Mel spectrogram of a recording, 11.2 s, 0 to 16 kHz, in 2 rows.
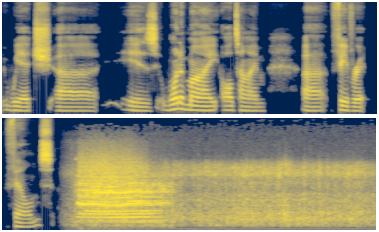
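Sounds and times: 
speech: 0:00.0 - 0:07.7
train rolling along the rails: 0:06.6 - 0:11.2
loud train horn blaring: 0:06.7 - 0:08.3.

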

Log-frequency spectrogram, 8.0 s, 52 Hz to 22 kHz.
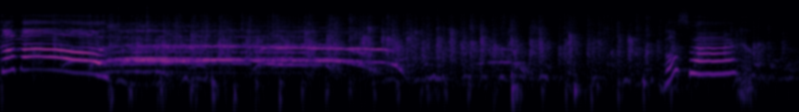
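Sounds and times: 
audience cheering: 0:00.2 - 0:06.5
audience applause with dense clapping: 0:00.2 - 0:07.9.

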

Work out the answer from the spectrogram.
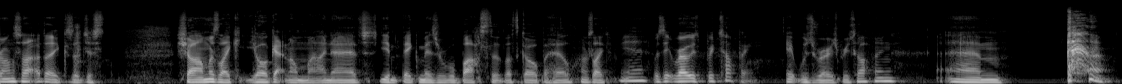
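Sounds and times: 
speech: 0:00.0 - 0:10.1, 0:10.9 - 0:11.2
person coughing: 0:10.6 - 0:11.2.

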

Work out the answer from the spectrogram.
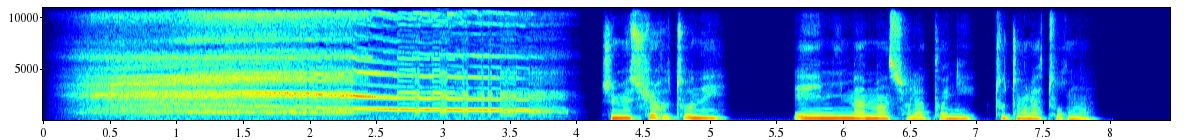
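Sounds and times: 
harsh bird cry: 0:00.1 - 0:04.0
speech: 0:04.2 - 0:08.0.

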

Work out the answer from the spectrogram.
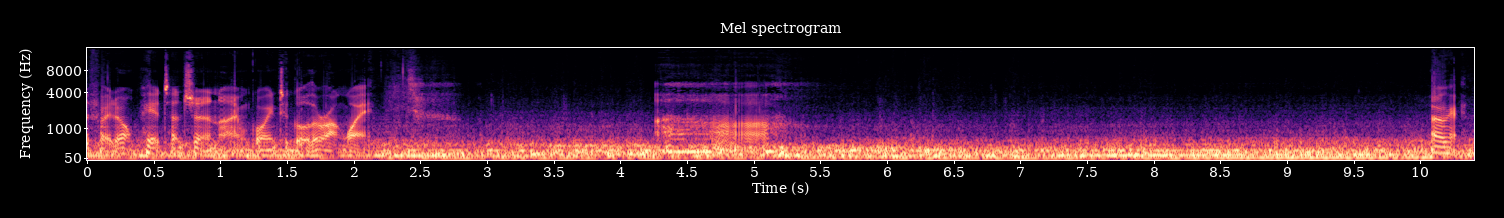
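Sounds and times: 
speech: 0:00.0 - 0:02.8, 0:04.3 - 0:05.5, 0:10.1 - 0:10.3
car driving on the road with engine and road noise: 0:00.0 - 0:10.3.

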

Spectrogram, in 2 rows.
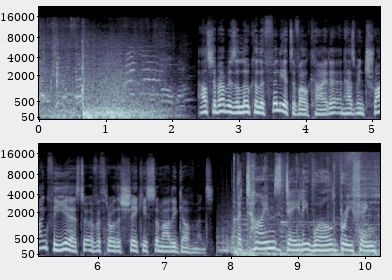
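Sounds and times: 
noise: 0:00.0 - 0:10.2
sharp explosion: 0:00.6 - 0:02.0
speech: 0:02.4 - 0:10.2.

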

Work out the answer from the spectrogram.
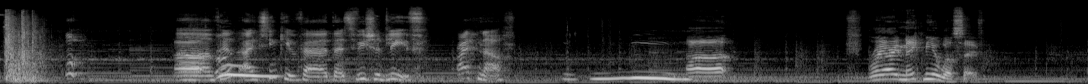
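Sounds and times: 
heavy front door slamming shut: 0:00.0 - 0:00.6
speech: 0:01.8 - 0:07.4, 0:08.5 - 0:09.9.

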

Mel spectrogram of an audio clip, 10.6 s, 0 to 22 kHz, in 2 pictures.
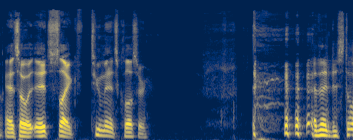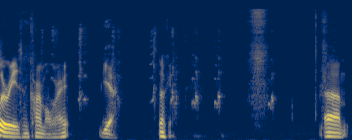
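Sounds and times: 
speech: 0:00.0 - 0:02.3, 0:03.8 - 0:08.0, 0:10.1 - 0:10.5
laughter: 0:03.8 - 0:05.1
dog squeaking a squeaky toy on a bed: 0:05.7 - 0:09.6.

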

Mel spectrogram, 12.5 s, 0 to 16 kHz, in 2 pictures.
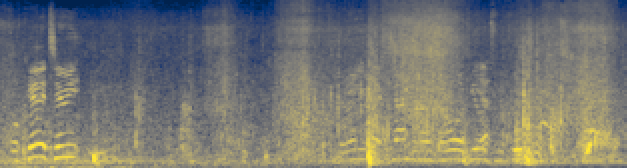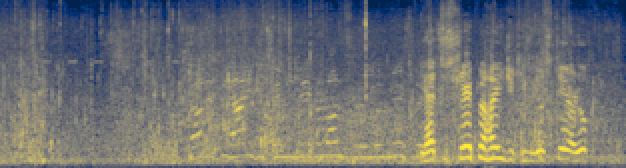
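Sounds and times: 
wind buffeting the microphone on choppy sea: 0:00.0 - 0:06.4
sea water splashing: 0:00.0 - 0:12.5
waves slapping the hull of a rigid inflatable boat: 0:00.0 - 0:12.5
speech: 0:00.1 - 0:01.0, 0:03.4 - 0:06.4, 0:08.1 - 0:12.4.

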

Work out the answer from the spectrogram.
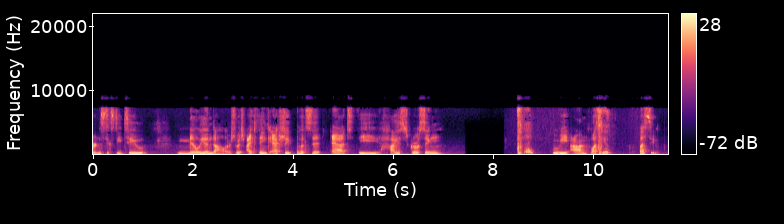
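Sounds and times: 
speech: 0:00.0 - 0:07.1, 0:09.2 - 0:11.4
sneeze: 0:08.5 - 0:08.9, 0:10.0 - 0:10.4.

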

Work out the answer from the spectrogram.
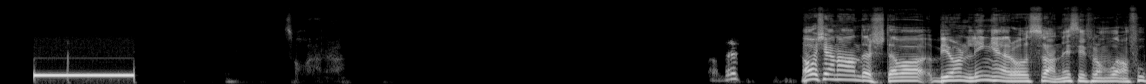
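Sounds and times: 
telephone ringing tone beep while placing a call: 0:00.4 - 0:01.4
speech: 0:07.2 - 0:11.4.

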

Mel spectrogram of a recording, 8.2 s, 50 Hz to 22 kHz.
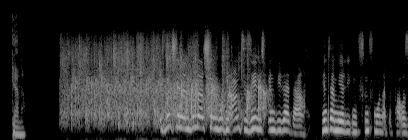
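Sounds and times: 
speech: 0:00.2 - 0:00.6, 0:03.2 - 0:08.1
large TV studio audience applause in a standing ovation: 0:01.2 - 0:05.4.

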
